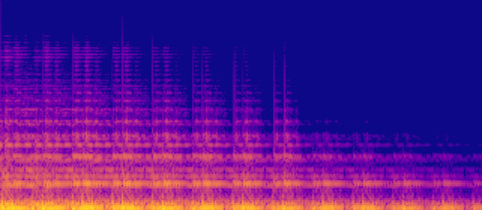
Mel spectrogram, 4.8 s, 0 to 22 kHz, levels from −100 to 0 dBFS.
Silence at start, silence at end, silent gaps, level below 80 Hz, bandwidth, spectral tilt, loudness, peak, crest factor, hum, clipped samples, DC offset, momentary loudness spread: 0 s; 0 s; none; -18 dBFS; 2.2 kHz; -10.5 dB/octave; -22 LUFS; -4 dBFS; 14 dB; none; under 0.1%; under 0.1%; 15 LU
